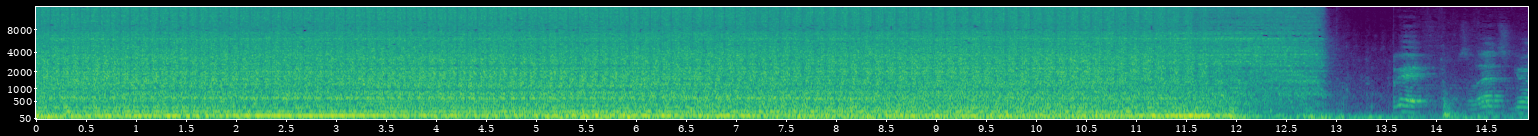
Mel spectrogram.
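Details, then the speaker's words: 1971 Dodge Coronet police car, 4-barrel 383 big block started after about 30 years of sitting, mechanical oil gauge fitted: a loud, lumpy V8 idles about twelve seconds, then sags and dies as oil pressure builds, the engine unable to take the load. "uh it just died when it built oil pressure so just as it was building pressure um the engine wouldn't under load and died"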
